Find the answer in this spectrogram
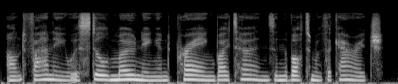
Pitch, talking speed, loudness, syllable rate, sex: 205 Hz, 225 wpm, -16 LUFS, 5.4 syllables/s, female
